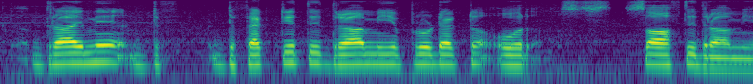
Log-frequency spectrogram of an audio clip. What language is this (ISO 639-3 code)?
kas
